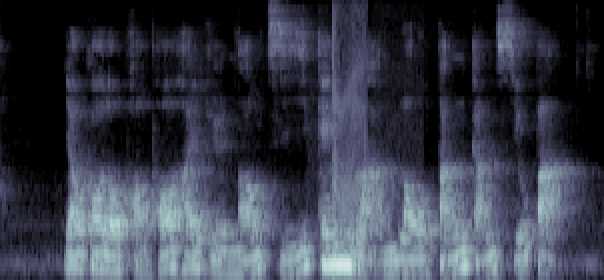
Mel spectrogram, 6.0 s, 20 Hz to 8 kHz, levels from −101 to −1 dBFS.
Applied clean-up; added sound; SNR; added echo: none; Fart; 12 dB; reverberation time 0.4 s.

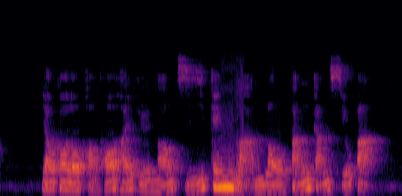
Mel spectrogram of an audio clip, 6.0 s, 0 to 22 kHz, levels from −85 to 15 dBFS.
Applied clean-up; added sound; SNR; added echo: neural separator model SepFormer DNS4.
